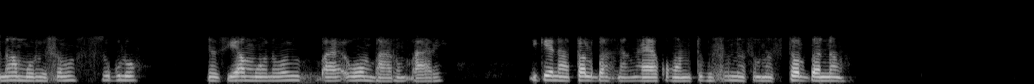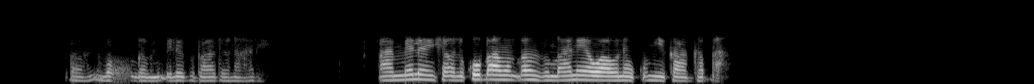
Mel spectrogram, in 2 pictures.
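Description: From the start, the speech has the sound of a G.729 codec. Nothing reaches below about 200 Hz or above 3.5 kHz. The result is thin and boxed in. The codec rebuilds each short frame from a filter model of the throat and mouth, a pitch guess and a few coded pulses. That makes the voice rough and slightly synthetic throughout, which fits an 8 kbit/s G.729A link. The damage is plainly audible.

Five dropouts follow, each one VoIP packet loss concealed by the speech codec. The first runs from 2.98 to 3.21 s and covers about 180 ms of missing audio. The next runs from 6.07 to 6.21 s, about 80 ms. Another comes at 8.73 s, about 140 ms. The last two run from 11.44 to 11.72 s and from 17.95 to 18.15 s, each about 200 ms. The loss sizes fit 20 ms packets. In each gap, the decoder repeats its last pitch and filter at falling gain. So the voice smears into a fading buzz or coloured noise. Because each frame builds on the one before, it stays weak for a moment after the gap.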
